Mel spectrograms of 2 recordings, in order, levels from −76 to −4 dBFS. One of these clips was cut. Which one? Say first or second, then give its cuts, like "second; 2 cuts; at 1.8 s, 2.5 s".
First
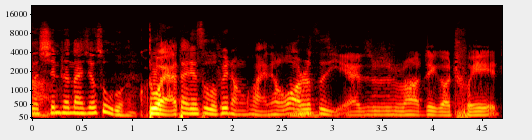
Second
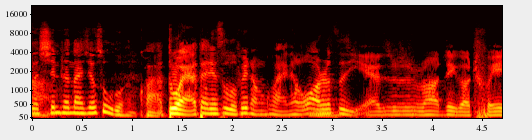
first; 1 cut; at 1.1 s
